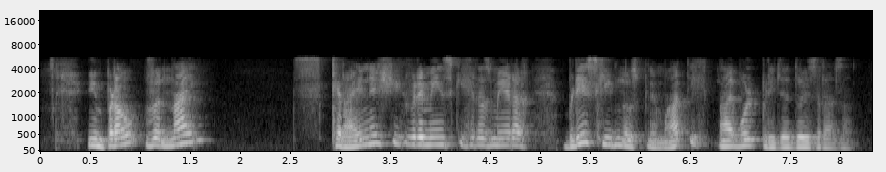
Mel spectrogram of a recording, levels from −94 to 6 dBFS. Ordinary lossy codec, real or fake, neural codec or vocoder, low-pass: none; real; none; 5.4 kHz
